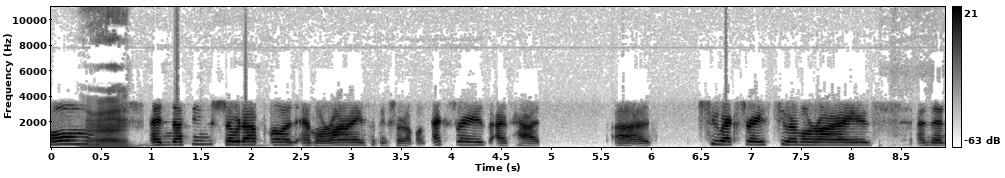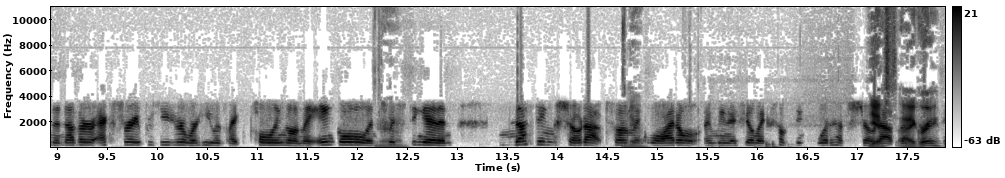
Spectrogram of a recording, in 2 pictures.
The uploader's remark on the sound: turns to the phones and speaks to callers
